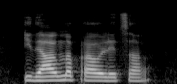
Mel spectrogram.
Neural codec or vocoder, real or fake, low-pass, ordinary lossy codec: codec, 24 kHz, 1 kbps, SNAC; fake; none; none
